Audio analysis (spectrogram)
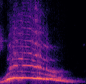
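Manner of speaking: high whooping cheer; excited whoop. Real, not acted. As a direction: cheer the crowd up. Hyping the big prize.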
